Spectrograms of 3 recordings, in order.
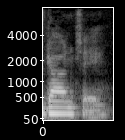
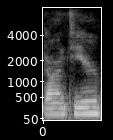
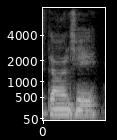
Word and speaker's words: Gontier: And it's Gonche. It's spelt like you would say it Gontier, but it's Gonche.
